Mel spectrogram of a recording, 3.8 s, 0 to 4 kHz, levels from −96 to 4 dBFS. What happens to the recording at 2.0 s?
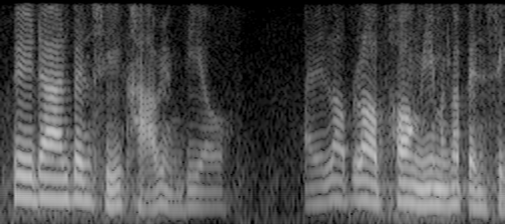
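From 1.78 to 2.28 s, the room background gives way to steady, featureless noise about 3 dB quieter: comfort noise in place of the background, likely because the sender's voice detector paused transmission and the receiver synthesised filler. On a spectrogram the textured background becomes a smooth, uniform wash. On the waveform it is an even, flat noise floor.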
